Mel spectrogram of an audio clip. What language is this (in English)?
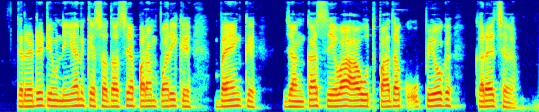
Maithili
